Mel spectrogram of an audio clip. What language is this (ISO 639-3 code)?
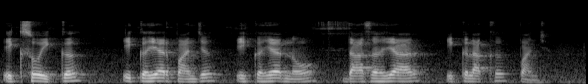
pan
